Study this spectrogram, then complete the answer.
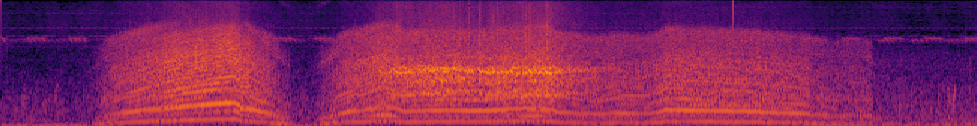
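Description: A car engine revs hard, rising and falling in pitch as the car speeds up and slows down.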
